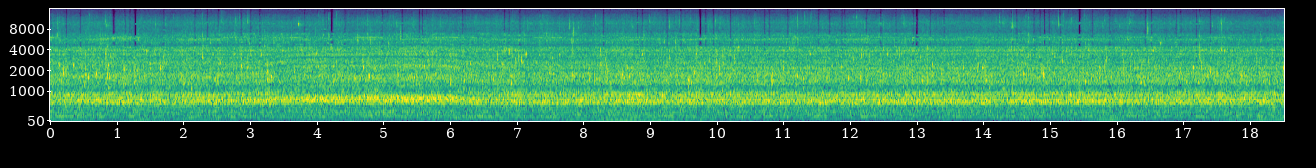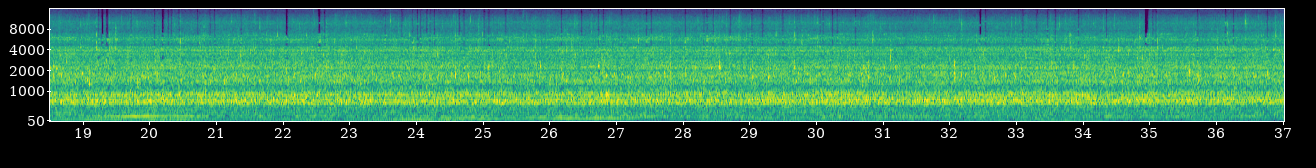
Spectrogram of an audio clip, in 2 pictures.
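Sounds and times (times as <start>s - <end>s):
water lapping: 0.0s - 16.2s
water rushing over waterfall: 0.0s - 37.0s.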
